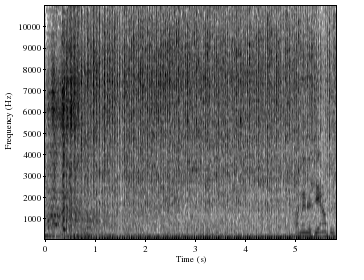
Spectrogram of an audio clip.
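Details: Ford 641 tractor started in neutral after a hydraulic piston pump rebuild; the engine catches and settles into an even, steady thump of about 220 beats a minute, no knocks or misses. Normal running.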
